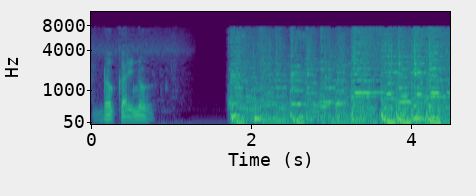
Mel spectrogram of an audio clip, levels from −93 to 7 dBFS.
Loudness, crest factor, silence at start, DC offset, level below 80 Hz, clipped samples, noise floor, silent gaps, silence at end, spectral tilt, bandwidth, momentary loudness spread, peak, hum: -26 LUFS; 16 dB; 0 s; under 0.1%; -34 dBFS; under 0.1%; -70 dBFS; none; 0 s; -4.5 dB/octave; 8 kHz; 9 LU; -10 dBFS; 50 Hz at -50 dBFS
